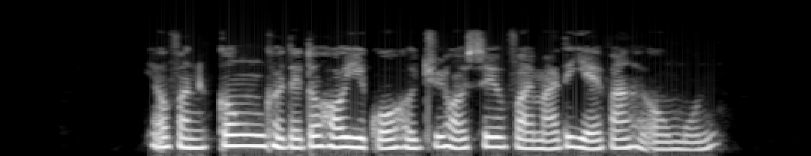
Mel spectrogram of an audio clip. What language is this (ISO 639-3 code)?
yue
